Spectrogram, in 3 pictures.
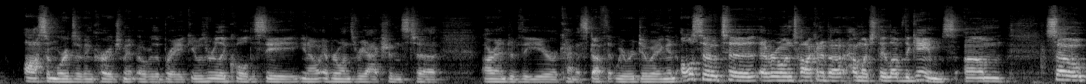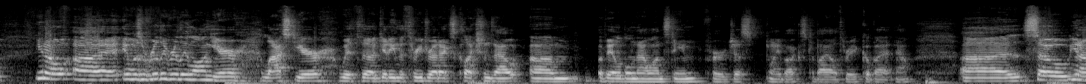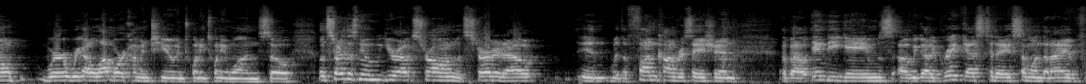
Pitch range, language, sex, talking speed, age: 135-180 Hz, English, male, 230 wpm, 30-49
